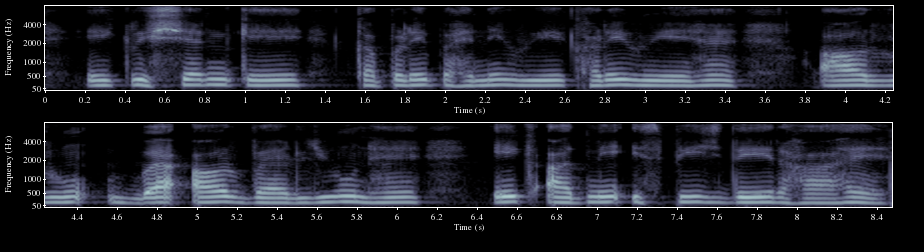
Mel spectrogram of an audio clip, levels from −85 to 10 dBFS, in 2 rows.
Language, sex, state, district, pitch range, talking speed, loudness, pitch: Hindi, female, Bihar, Jamui, 175-190 Hz, 150 wpm, -25 LUFS, 180 Hz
